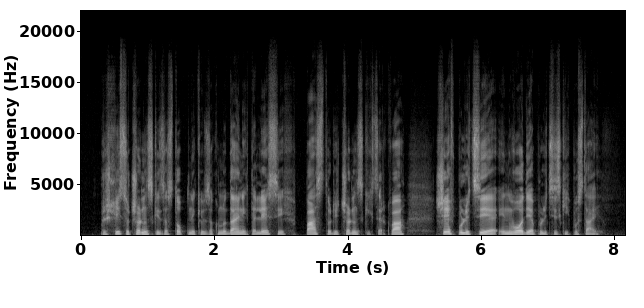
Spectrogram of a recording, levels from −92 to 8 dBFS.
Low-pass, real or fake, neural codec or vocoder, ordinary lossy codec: 19.8 kHz; fake; vocoder, 48 kHz, 128 mel bands, Vocos; none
